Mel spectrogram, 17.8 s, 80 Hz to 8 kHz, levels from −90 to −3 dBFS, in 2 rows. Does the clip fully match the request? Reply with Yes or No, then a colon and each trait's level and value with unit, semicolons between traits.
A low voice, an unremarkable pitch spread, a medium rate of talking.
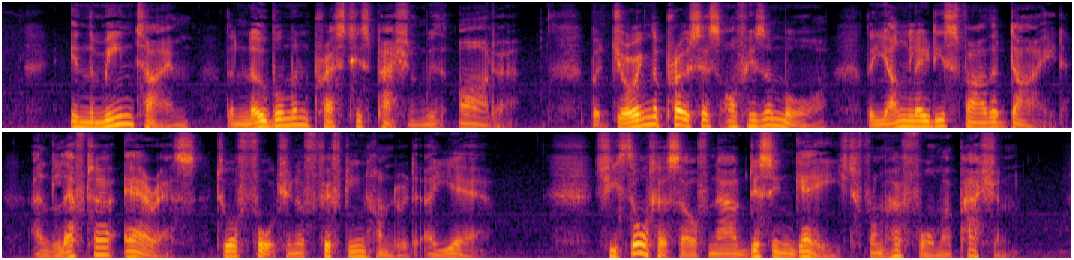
No: low, 115 Hz; wide, 6.8 semitones; average, 150 wpm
